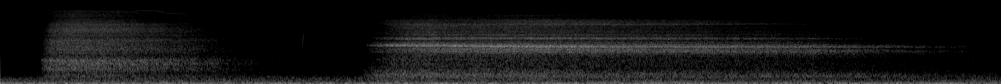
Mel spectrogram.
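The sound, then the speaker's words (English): Deep breathing during a guided relaxation exercise: a slow, airy breath in, a short pause, then a long, soft breath out that hisses steadily to the end. No talking is heard. “I want you to take a deep breath in and a deep breath out.”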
